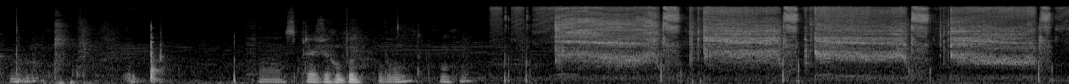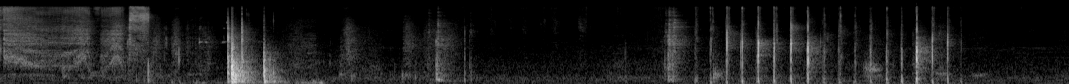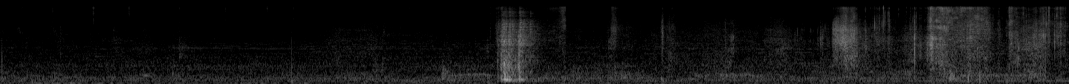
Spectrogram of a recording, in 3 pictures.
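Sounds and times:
spray bottle hissing: 0:04.9 - 0:12.3
hands slapping face: 0:17.4 - 0:20.4.

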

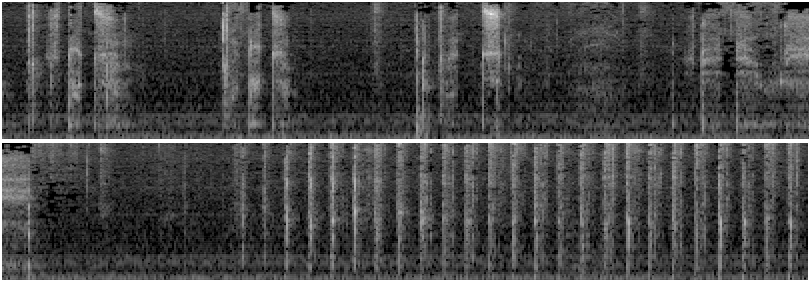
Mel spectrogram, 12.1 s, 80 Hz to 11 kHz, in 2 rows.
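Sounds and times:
buckshot pellets clicking: 0:08.2 - 0:12.0.

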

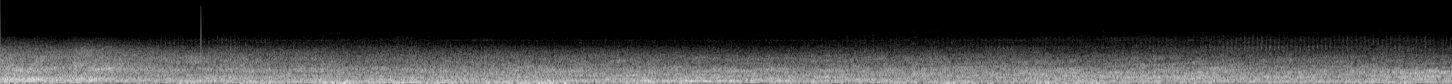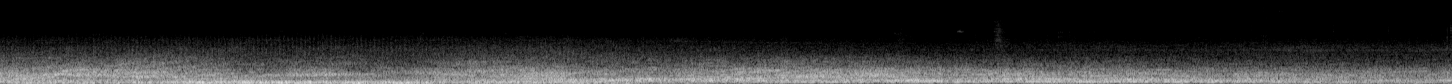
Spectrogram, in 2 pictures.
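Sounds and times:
loud jet rumble: 0:00.0 - 0:29.0.

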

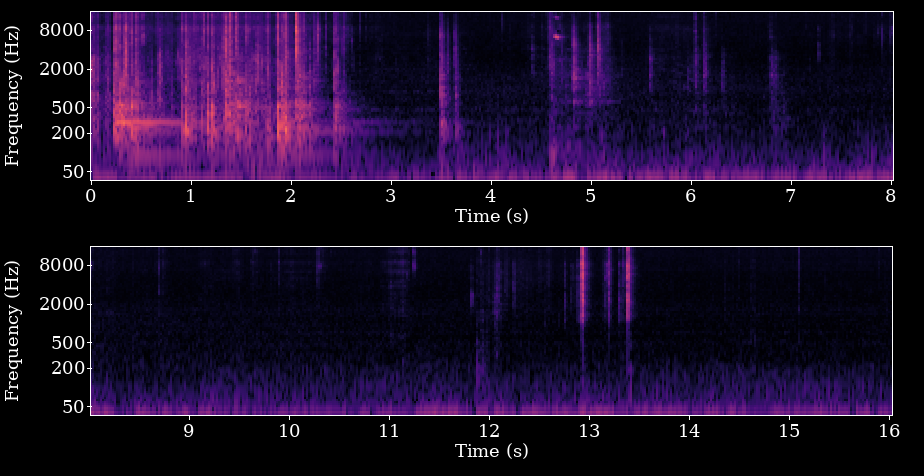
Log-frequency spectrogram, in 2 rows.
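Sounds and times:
charcoal clattering into metal hopper: 0:00.0 - 0:02.9
metal knocks and clicks: 0:00.2 - 0:02.8.

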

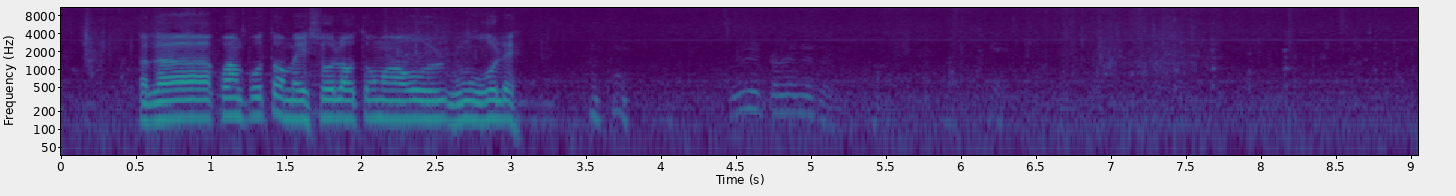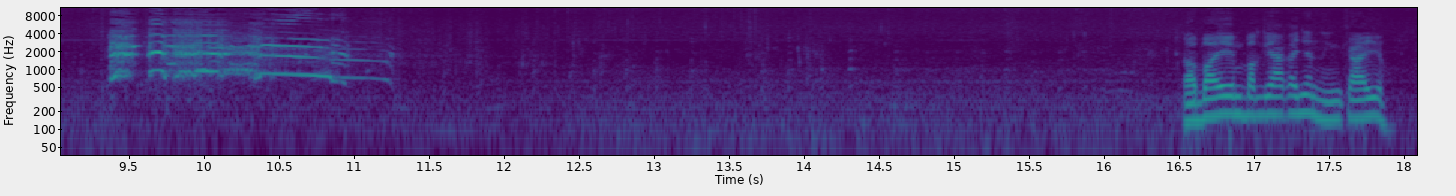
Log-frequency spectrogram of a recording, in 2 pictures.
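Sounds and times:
rooster crowing: 0:09.3 - 0:11.4.

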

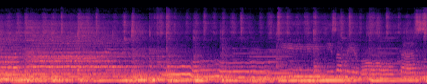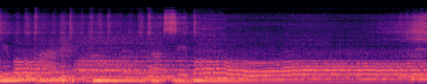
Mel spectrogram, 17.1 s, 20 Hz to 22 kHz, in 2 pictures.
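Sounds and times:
children's choir singing: 0:00.0 - 0:04.1, 0:09.0 - 0:13.5.

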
